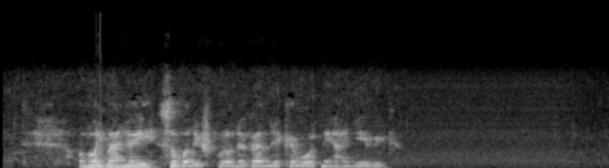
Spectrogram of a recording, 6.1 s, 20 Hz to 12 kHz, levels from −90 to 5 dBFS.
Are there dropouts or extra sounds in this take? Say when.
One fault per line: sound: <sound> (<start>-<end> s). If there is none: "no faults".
no faults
